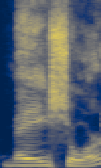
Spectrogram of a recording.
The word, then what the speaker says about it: Mashore: quick that quick well dude May sure May sure good job good job it only took you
